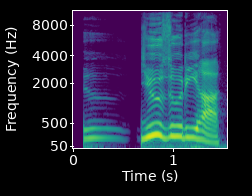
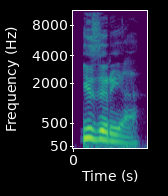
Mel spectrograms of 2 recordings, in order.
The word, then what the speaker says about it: Yuzuriha: Yuzuriha. Damn it. I got it. Yuzuriha.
